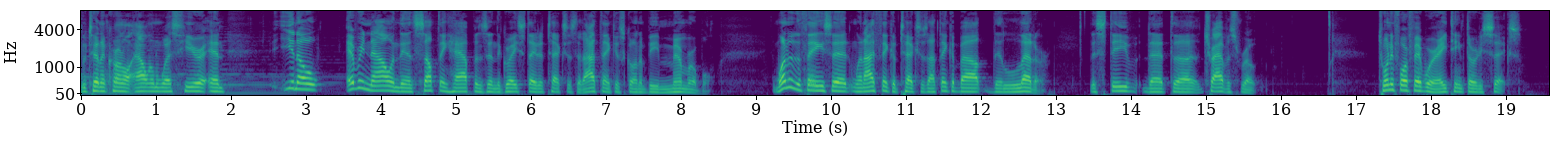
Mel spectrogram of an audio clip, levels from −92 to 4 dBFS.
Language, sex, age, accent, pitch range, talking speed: English, male, 50-69, American, 125-165 Hz, 160 wpm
